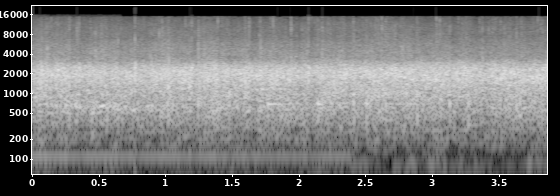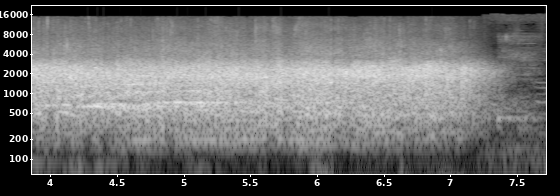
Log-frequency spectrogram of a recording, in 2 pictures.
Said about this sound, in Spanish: Merece entonces el maestro Fernando Salazar todos los aplausos de nuestras audiencias y de esos públicos que le admiran y gustan de su excelsa composición. Aplausos de pie para este poeta y labriego del amor, Fernando Salazar Valga.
